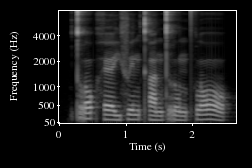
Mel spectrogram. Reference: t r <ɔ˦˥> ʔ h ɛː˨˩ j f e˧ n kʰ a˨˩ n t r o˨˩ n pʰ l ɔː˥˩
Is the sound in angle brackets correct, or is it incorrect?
correct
